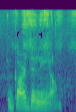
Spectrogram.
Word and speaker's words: Gare de Lyon: For instance, Google has a British woman, or the pronunciation is Gare de Lyon, which is how it's pronounced.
